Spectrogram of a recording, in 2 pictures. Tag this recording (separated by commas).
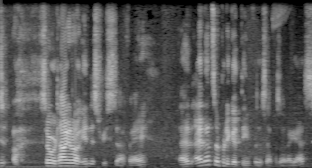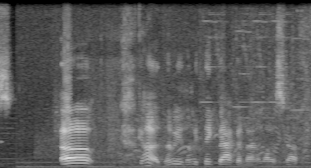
Speech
